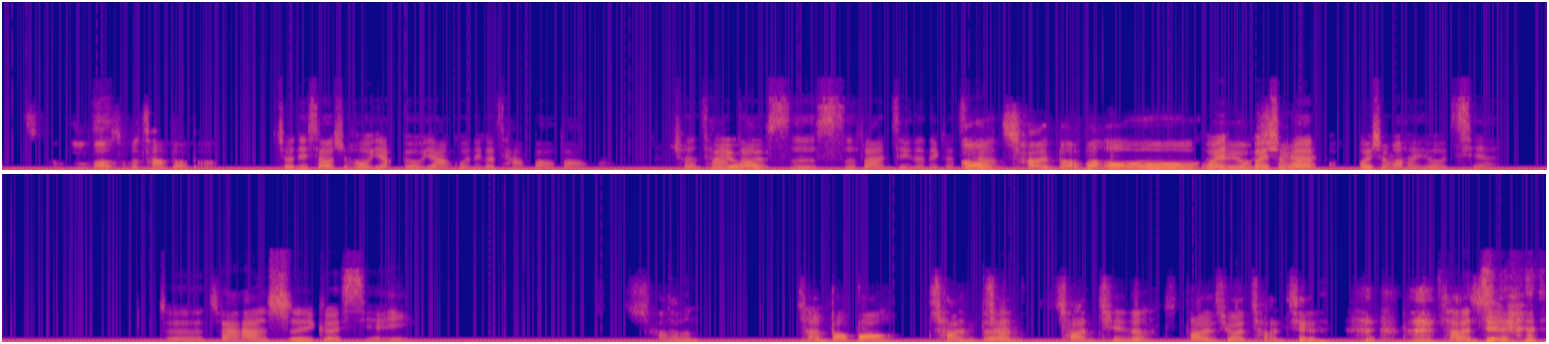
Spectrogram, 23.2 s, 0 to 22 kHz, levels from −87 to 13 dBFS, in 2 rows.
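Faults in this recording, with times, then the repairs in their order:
crackle 49 per s -33 dBFS
hum 50 Hz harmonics 7 -33 dBFS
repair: de-click; de-hum 50 Hz, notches 7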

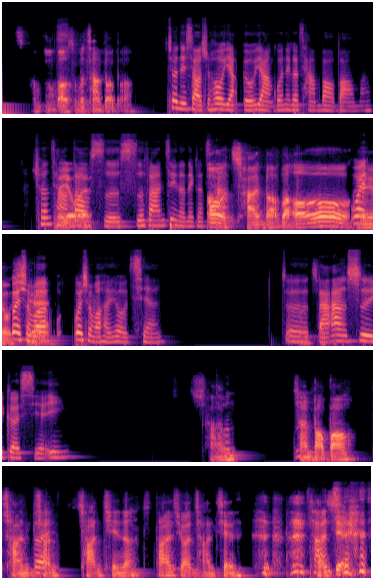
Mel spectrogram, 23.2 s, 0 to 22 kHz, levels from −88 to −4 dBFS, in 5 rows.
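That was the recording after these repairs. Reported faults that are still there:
nothing left

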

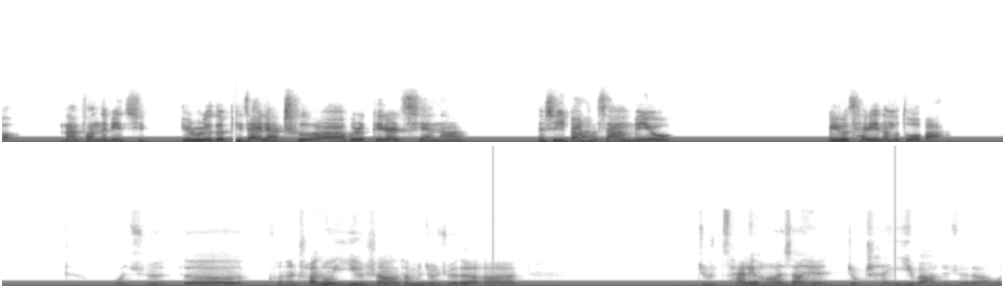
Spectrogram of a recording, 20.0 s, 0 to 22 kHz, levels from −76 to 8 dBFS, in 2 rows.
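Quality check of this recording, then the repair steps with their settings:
buzz 60 Hz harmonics 13 -29 dBFS
2.31–2.34 s: dropout 27 ms
14.92 s: pop -13 dBFS
18.94 s: pop -11 dBFS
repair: de-click; de-hum 60 Hz, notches 13; interpolate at 2.31 s, 27 ms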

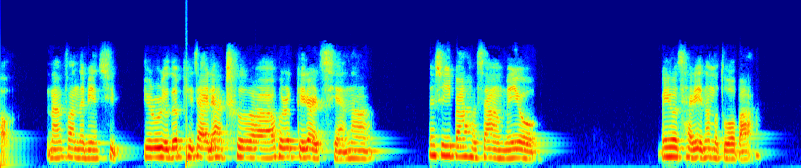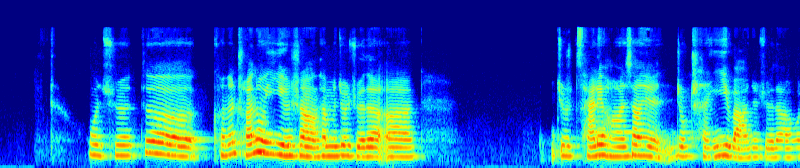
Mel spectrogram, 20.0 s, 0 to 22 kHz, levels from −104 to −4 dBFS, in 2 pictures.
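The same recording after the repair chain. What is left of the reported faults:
nothing left

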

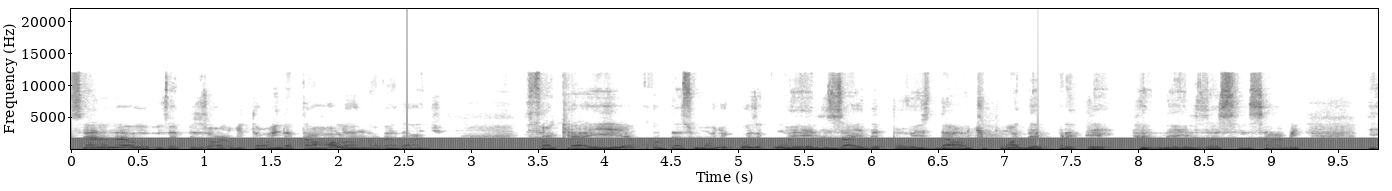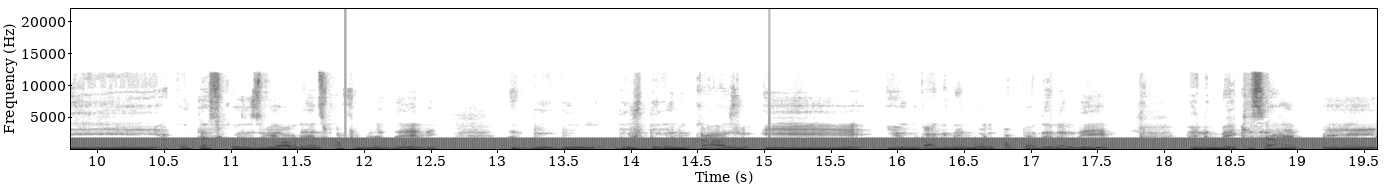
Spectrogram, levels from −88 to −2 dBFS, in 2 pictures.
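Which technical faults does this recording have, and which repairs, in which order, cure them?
buzz 60 Hz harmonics 29 -33 dBFS
2.52 s: pop -16 dBFS
7.25 s: dropout 4.5 ms
11.86 s: pop -13 dBFS
15.04 s: pop -14 dBFS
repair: de-click; de-hum 60 Hz, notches 29; interpolate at 7.25 s, 4.5 ms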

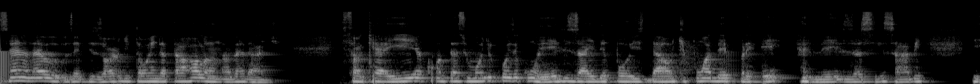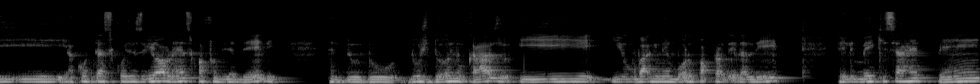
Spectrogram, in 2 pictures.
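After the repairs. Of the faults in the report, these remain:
nothing left

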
